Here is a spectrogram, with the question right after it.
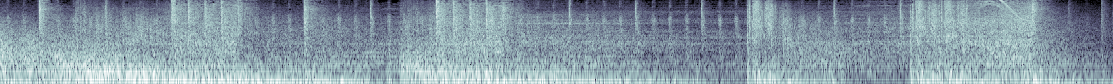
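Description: Heavy explosions from Israeli army bombardment in Gaza: loud, repeated booming blasts and rumbling detonations that follow one another closely, with brief dips between bursts and no voices.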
